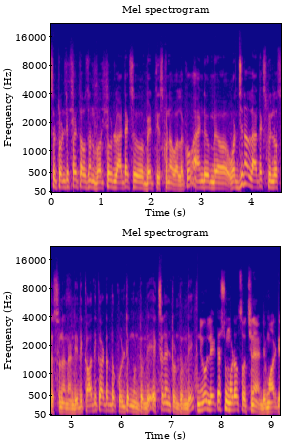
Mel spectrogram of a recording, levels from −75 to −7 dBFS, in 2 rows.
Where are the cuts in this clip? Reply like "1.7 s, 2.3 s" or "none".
7.5 s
